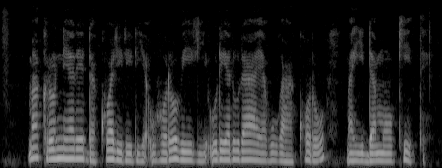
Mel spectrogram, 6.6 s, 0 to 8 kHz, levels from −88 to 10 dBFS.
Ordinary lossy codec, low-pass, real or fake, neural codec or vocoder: MP3, 48 kbps; 7.2 kHz; real; none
